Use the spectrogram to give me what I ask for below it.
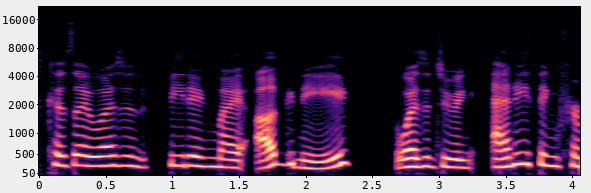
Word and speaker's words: Agni: So Agni, it sounds like it should be spelled with a U. It's not. It's actually Agni, Agni, Agni, and it is your digestive fire.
